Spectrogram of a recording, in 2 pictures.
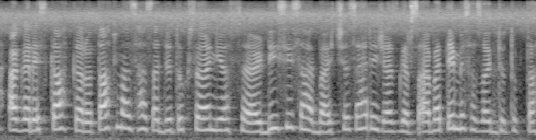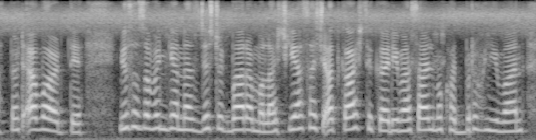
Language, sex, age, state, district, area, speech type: Kashmiri, female, 18-30, Jammu and Kashmir, Baramulla, rural, spontaneous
